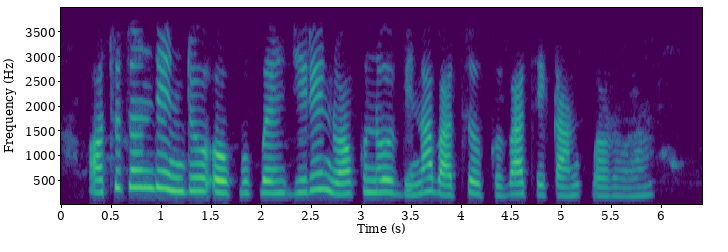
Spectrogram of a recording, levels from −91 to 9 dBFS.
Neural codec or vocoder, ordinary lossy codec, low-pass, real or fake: none; none; 3.6 kHz; real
